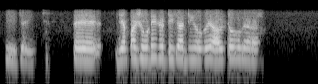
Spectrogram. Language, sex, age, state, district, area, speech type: Punjabi, male, 18-30, Punjab, Mohali, rural, conversation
